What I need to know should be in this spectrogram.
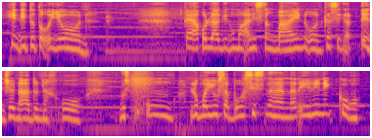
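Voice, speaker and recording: An actress playing a troubled, secretive wife and mother in a Filipino radio drama, speaking in a halting, earnest, confessing way. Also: a little high, a bit bright, faint music behind. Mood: pained, earnest.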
